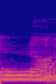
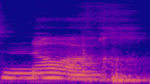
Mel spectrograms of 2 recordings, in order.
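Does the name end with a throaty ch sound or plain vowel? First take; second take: plain vowel; ch sound. First: The name ends on a plain vowel, no ch. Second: The name ends with a throaty ch sound. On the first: "You say Noah, you don't say ch in America" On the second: "So say Noach"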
